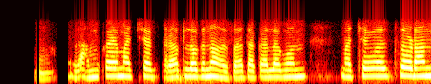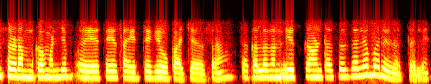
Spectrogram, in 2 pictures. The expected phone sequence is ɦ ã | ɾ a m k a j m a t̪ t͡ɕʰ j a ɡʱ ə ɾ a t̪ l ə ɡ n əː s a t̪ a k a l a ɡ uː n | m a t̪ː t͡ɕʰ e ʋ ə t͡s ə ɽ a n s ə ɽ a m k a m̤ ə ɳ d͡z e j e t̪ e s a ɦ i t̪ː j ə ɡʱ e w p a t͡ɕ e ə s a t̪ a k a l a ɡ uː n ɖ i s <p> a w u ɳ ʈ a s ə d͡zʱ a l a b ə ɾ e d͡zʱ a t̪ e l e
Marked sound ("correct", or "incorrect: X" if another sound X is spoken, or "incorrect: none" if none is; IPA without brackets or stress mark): incorrect: k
